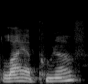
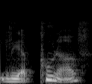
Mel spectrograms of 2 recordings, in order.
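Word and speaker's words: Lyapunov: to pronounce it uh don't call it liapunov okay that's that's kind of you know umbe that's in Texas that's right but not here actually if you're uh Russian it should be a it should be liapunov the accent should be there but we abuse that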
